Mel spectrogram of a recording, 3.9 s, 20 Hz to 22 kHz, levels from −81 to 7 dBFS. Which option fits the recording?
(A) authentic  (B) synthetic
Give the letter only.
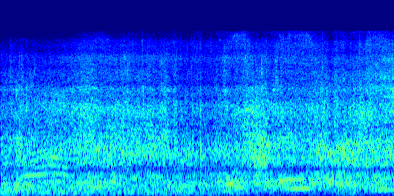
A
